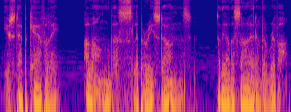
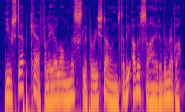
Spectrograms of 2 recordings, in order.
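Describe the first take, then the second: First: It is whispered close to the microphone. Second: It is spoken in a normal full voice.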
